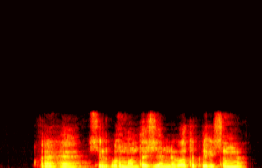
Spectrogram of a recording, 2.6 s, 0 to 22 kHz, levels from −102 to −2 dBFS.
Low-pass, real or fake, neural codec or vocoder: 7.2 kHz; fake; codec, 44.1 kHz, 7.8 kbps, Pupu-Codec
